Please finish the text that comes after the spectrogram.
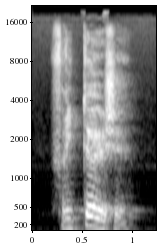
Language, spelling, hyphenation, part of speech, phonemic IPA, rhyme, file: Dutch, friteuse, fri‧teu‧se, noun, /ˌfriˈtøː.zə/, -øːzə, Nl-friteuse.ogg
- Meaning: deep fryer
